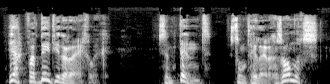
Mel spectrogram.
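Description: An actor playing a blunt, suspicious police sergeant in a Dutch radio drama, with a husky, grumbling delivery. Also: male voice, a little high, huge pitch swings, brisk, fairly bright tone, heavily acted. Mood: probing.

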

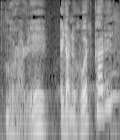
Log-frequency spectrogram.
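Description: Gossipy lazy Flemish cop, husky, excitable swooping chatter, muffled radio-drama recording. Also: male voice, medium pitch, fast, heavily acted. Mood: indignant, gossipy. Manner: rambling, excitable, familiar. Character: chatty, gossipy, work-shy male police officer.

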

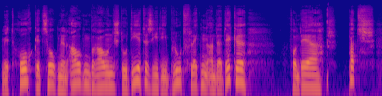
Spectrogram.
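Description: Man acting a police constable, very animated intonation, exasperated, dogged, radio crime drama dialogue and narration. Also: medium pitch, a little slow, close to an everyday voice. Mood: determined narration. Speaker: actor in a crime radio play. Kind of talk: German radio crime play, dialogue and first-person narration.

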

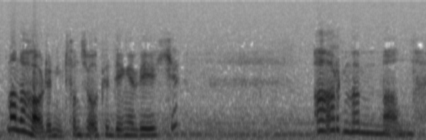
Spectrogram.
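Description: A woman's voice: on the low side, very animated, a little slow. An actress playing an overbearing, gossipy, wealthy society lady in a radio play, condescending and theatrical, on a noisy old recording. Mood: condescending, dramatic. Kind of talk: radio drama acting.

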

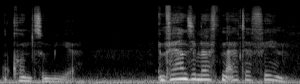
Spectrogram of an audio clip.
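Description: A woman's voice: medium pitch, animated, brisk, mellow, slight background noise, natural voice. An actress playing a determined, outspoken young working mother and factory worker in a German radio play. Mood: wistful, coaxing. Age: young adult. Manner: assertive, outspoken.

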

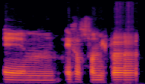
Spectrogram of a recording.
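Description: Tinny call audio, low-voiced Argentine man. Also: completely flat delivery, takes it slowly, clean tone, faint music behind. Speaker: guest performing artist and teacher. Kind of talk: casual interview talk. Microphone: remote internet call.

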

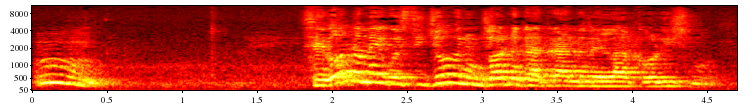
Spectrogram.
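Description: A woman's voice: medium pitch, sing-song, moderate pace, reverberant, lightly acted. Female actor, eccentric mocking outcast, Neapolitan accent, stage monologue, distant mic, background noise. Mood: aggrieved. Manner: rambling, muttering, sardonic, swinging into chant. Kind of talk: theatrical monologue in dialect.

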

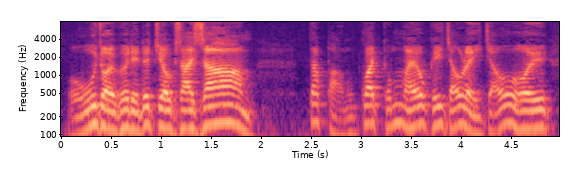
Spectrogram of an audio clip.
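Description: An actor playing a timid old male housekeeper in a Cantonese radio drama, whining, sighing and fussing in a husky voice. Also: medium pitch, expressive, moderate pace, sharp tone. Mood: grumbling, fearful.

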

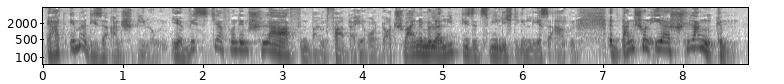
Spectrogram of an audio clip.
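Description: A man's voice: mid-range voice, huge pitch swings, normal speed, breathy edge, full character voice. An actor playing an obsessive, pedantic middle-aged male scholar in a satirical radio play, lecturing in a fussy, declamatory way. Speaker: literary scholar with a doctorate.

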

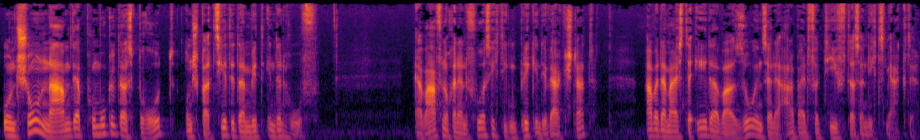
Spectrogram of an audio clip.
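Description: Children's radio play storyteller: very low, dry close sound, articulate, expressive. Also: male voice, normal speed, no room sound. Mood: calm narrating. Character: measured male storyteller of a children's tale. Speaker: narrator. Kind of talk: scripted children's story narration.

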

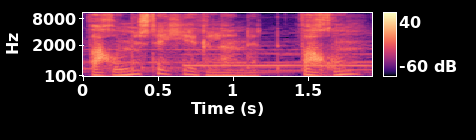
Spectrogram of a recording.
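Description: A woman plays a brooding narrator for a radio drama. Her voice sits low, and she speaks in a hushed tone. Music plays clearly beneath her. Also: brisk.

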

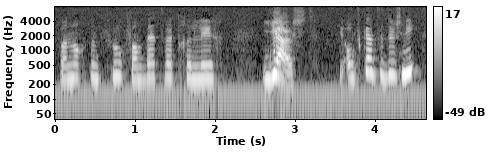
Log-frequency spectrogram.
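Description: An actress playing a brash, slippery young newspaper reporter in a radio play, glib, insistent and patronizing. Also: female voice, sits high, measured pace, darkish tone, soft background music. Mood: pushy, condescending. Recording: noisy old radio drama recording.

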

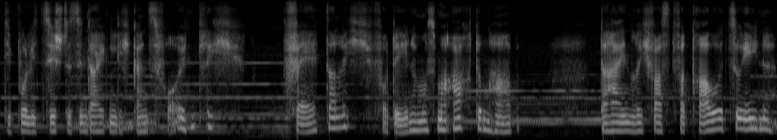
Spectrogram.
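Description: Man, mid-pitched voice, scripted docudrama narration, clearly audible music behind. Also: a little slow. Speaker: second narrator. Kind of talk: scripted radio storytelling in present tense.

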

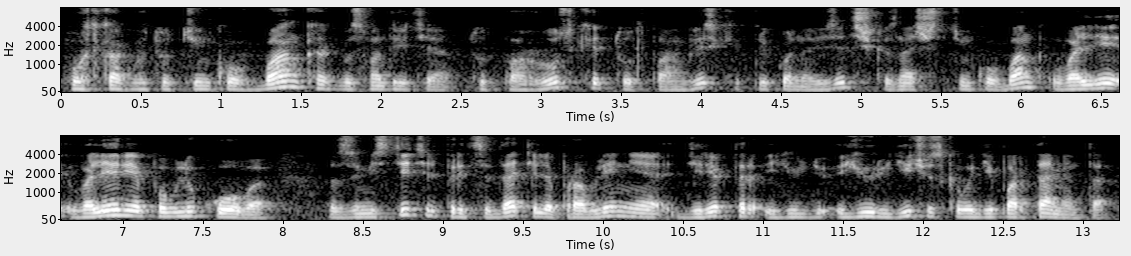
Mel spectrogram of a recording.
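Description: Sick guy talking to his viewers, kinda halting, normal pitch, bit of noise in the room. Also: lively intonation, a little mellow. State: ill, voice affected by a cold. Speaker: video blogger addressing viewers. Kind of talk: casual chat to camera.

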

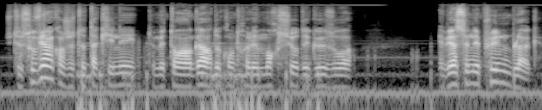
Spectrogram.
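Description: A man's voice: medium pitch, moderate pace, pushed and bright, slight background noise. A man playing a grave, urgent agency chief in a science-fiction audio drama, serious and pressing in manner. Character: grave, urgent male agency chief briefing his agent.

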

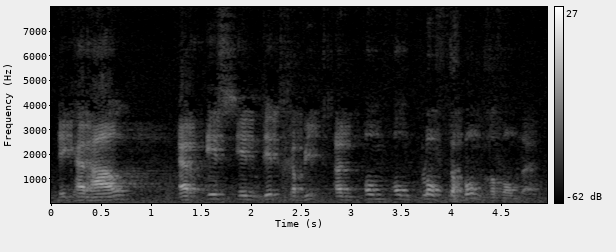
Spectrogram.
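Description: An actor playing a policeman who repeats evacuation warnings over a loudspeaker, in a radio play. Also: a little high, measured pace, roomy sound, slight background noise. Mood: announcing. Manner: flat, repeated public warnings. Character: male police officer making loudspeaker announcements.

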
